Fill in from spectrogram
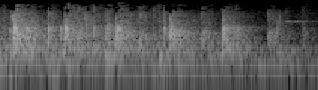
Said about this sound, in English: Clap your hands with a clap offering in church. What a joy.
